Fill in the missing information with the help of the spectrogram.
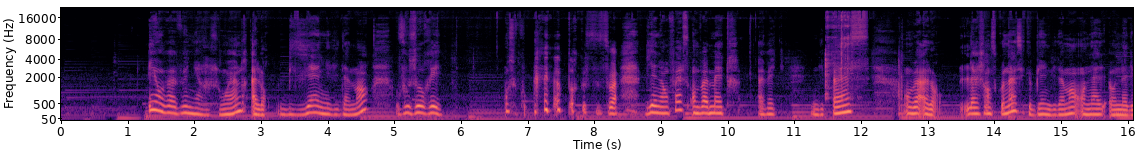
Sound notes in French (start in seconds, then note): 7.0 rires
